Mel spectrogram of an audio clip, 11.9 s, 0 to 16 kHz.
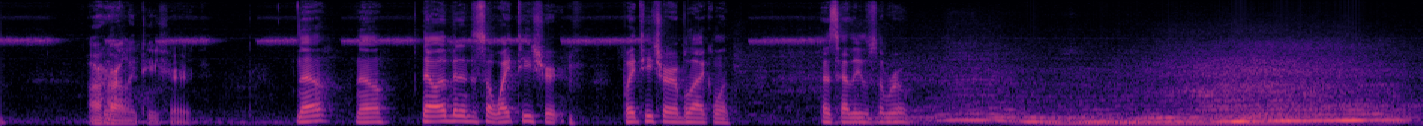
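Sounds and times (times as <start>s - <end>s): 
speech: 0.7s - 1.8s, 2.4s - 6.2s, 6.8s - 8.0s
Ramcharger SUV engine revving as it drives off: 7.1s - 11.8s.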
